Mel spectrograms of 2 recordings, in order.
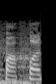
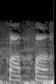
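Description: First: ਪਾਪਾ with a plain oral final vowel; mispronounced ਪਾਪਾ. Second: ਪਾਪਾ with a nasal final vowel, "paapaan"; nasalised ਪਾਪਾ. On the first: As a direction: leave the nasal off the end of ਪਾਪਾ. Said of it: "ਪਾਪਾ ਨਹੀਂ ਬੋਲਣਾ". (ਪਾਪਾ ਨੂੰ ਬਿਨਾਂ ਬਿੰਦੀ ਬੋਲੋ) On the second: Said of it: "ਬਿੰਦੀ ਲਗਾ ਕੇ ਉਚਾਰਨ ਕਰਨਾ". (ਪਾਪਾ ਨੂੰ ਬਿੰਦੀ ਲਾ ਕੇ "ਪਾਪਾਂ" ਬੋਲੋ) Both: Shown as a demonstration.

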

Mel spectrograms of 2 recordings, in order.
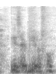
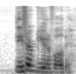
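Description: First: Very soft, under the breath; hushed repeat. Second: Said in the usual way. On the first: Real, not acted. Streamer repeats the praise to themself, hushed. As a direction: drop it to a near-silent aside. Same words said twice, second hushed.

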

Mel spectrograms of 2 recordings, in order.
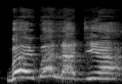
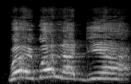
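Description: First: Gbọ́ igbó làdìyàn shouted out quickly, Gbọ́ hit hardest; shouted repeat. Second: Said in the usual way. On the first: Acted. Speaker shouts Gbọ́ igbó làdìyàn again at viewers, fast. Repeats the phrase, then louder.

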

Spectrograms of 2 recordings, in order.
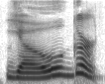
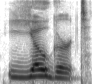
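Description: First: Yogurt slowly split into yo-gurt; syllable by syllable. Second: Said in the usual way. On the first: Shown as a demonstration. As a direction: draw out both syllables of Yogurt. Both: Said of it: "You say it, say yogurt".

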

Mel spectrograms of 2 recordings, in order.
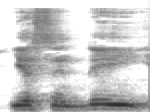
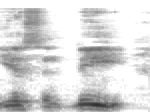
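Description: First: Said in the usual way. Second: Whispered echo. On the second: Real, not acted. Streamer whispers agreement to a viewer's comment, hushed. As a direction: whisper it back to yourself.

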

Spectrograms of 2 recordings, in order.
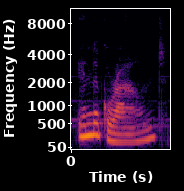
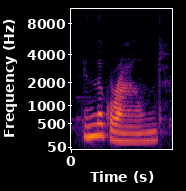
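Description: Both takes have the same delivery.

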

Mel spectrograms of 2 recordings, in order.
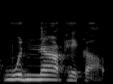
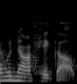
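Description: First: "would not pick up" slowed down, each word weighted; emphatic repeat. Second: Said in the usual way. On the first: Real, not acted. Storyteller on the unreachable driver, "would not pick up" said slowly and emphatically.

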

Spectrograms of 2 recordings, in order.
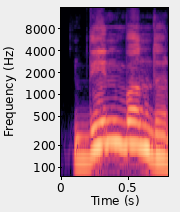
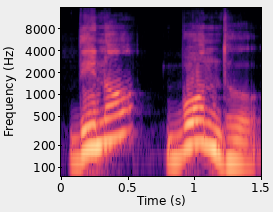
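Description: First: দিনবন্ধু as "dinbondhu", no vowel after n; wrong run-together reading. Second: দীন বন্ধু as "dino bondhu", in two parts; correct added vowel. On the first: Teacher shows students what not to say, দিনবন্ধু run together. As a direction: join din straight onto bondhu in দিনবন্ধু. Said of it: "দিনবন্ধু না". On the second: Teacher corrects students, দীন বন্ধু with dino separated. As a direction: voice an o after দীন, then বন্ধু. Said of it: "এটা উচ্চারণ দেখো". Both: Shown as a demonstration.

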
